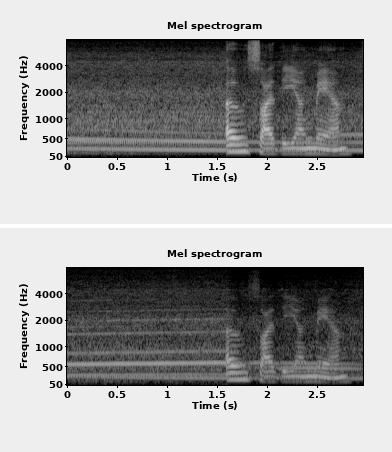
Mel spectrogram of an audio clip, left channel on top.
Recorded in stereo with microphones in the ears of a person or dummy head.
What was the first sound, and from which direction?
A woman speaking, 75° left (ahead or behind).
